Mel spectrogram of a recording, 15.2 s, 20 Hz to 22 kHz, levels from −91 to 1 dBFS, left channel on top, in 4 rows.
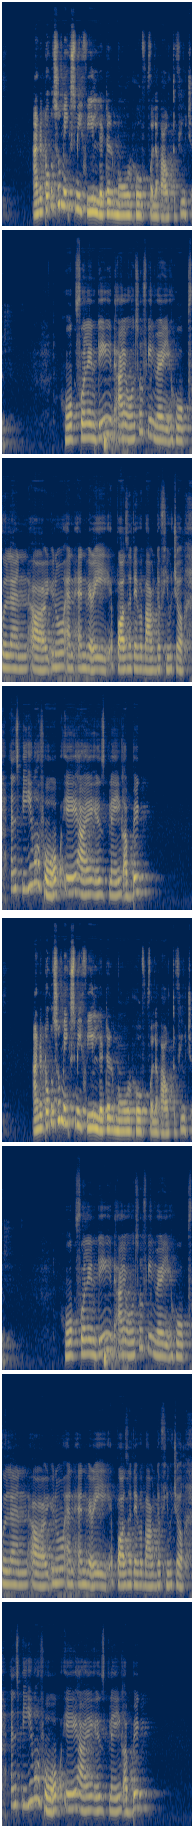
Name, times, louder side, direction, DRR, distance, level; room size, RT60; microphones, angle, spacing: voice 1, 0.6-3.8 5.8-5.9, right 1 dB, 15° right, 10 dB, 0.8 m, -24 dB
voice 2, 5.1-14.1, left 2 dB, 25° left, 12 dB, 0.7 m, -27 dB
25.5 x 19.5 x 5.5 m, 0.65 s
head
